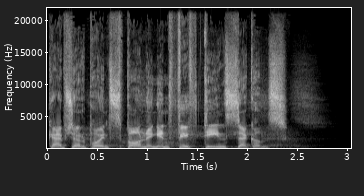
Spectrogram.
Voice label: Announcer Match Point Spawn; Fernando

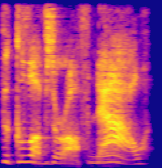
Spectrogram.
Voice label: Rage; Awesomenauts

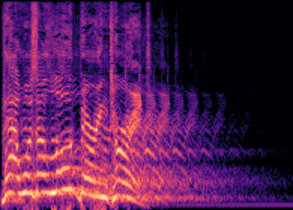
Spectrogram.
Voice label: Announcer Ringmaster; Awesomenauts

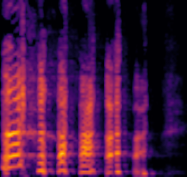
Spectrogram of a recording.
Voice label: laugh; Anti-Mage

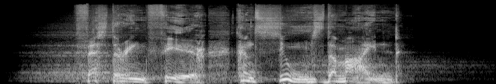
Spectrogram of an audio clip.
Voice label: narr bad horror; Darkest Dungeon

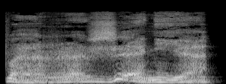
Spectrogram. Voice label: drag lose, ru

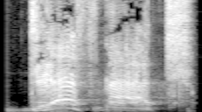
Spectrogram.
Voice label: announcer type death match; Clockwerk announcer

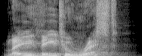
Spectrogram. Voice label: Warrior Taunt; Realm Royale; Archangel

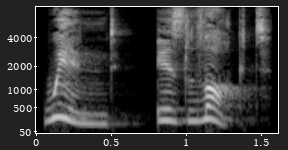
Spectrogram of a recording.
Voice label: announcer custom alerts

